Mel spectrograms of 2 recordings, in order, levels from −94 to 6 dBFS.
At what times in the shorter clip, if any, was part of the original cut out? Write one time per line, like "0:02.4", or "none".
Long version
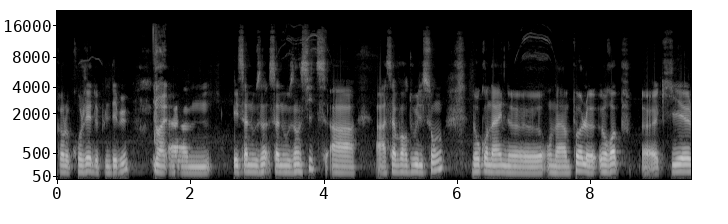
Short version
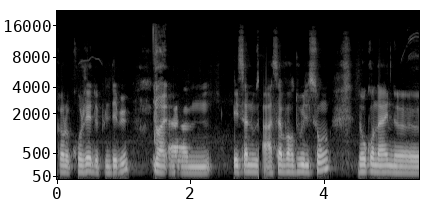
0:03.0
